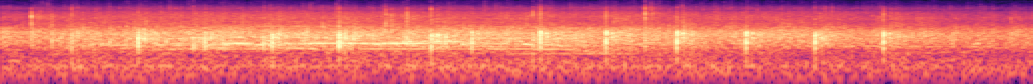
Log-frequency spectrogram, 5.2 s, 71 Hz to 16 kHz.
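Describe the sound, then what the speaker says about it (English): The graduating class of 2024 at a spring commencement ceremony gets steady, dense applause from a large crowd. The clapping fills the hall and holds for several seconds, with individual claps popping out of the wash. "Give yourself a big round of applause."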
